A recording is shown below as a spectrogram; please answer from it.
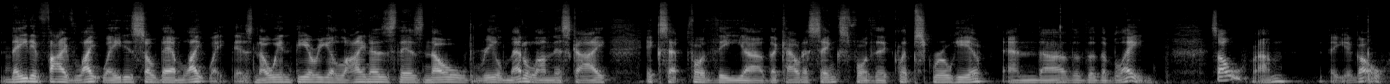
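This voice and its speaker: A man hosting a casual knife disassembly video, chatty and relaxed with lots of fillers, a little sniffly from a cold. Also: on the low side, measured pace, a little hiss or hum. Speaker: knife reviewer, host. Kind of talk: casual tutorial narration.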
